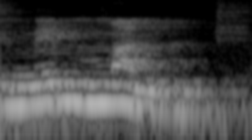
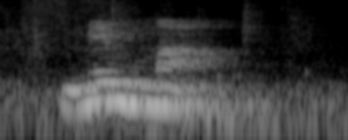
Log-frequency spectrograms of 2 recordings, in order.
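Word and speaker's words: مِمَّا: When noon and mim come together, then this noon is pronounced as mim.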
